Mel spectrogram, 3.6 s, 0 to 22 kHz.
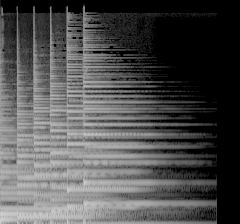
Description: F sharp Minor Major 13th

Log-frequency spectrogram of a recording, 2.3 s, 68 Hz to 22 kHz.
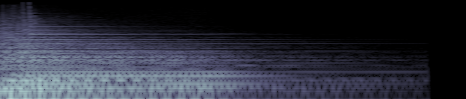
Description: A 7th Sharp 9th; A7#9; strummed; JGuitar

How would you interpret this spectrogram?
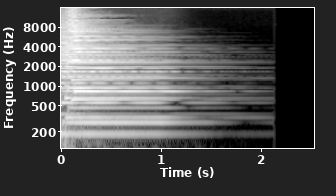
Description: F sharp 13th F sharp Guitar Standard; strummed; JGuitar

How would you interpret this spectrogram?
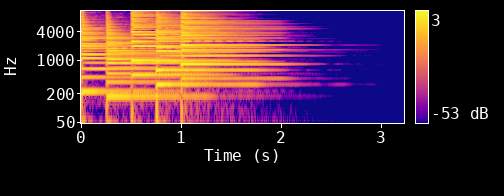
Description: F 7th Sharp 9th Flat 5th F down Guitar; F7#9b5 arpeggiated; 12,13,14,13,12,x

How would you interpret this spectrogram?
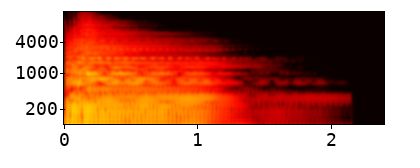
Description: C Major 7th Add 6th C

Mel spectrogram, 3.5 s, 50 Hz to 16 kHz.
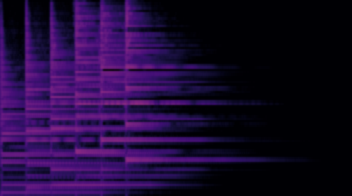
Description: Db Suspended 4th Sharp 5th Guitar Open F; arpeggiated; 13,16,13,16,16,13

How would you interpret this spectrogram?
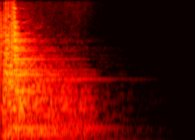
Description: G Major G down, chord; G strummed; JGuitar

